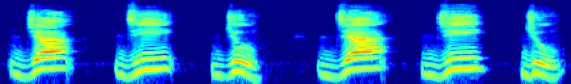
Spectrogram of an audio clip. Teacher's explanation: یعنی بیچ زبان اور بیچ تالو سے یہ جیم شین یا ادا ہوتے ہیں. ٹھیک ہے، تو بیچ زبان یہ بیچ تالو پہ لگائے تو انشاءاللہ یہ حرف صحیح طریقے سے ادا ہو جائے گا.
